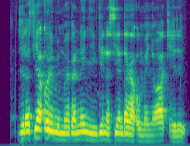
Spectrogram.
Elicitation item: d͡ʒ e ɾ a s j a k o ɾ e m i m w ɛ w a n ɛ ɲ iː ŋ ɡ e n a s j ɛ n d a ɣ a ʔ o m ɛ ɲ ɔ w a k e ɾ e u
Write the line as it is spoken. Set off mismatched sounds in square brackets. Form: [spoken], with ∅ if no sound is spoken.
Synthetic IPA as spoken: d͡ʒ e ɾ a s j a [ʔ] o ɾ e m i m w ɛ [ɣ] a n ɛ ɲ iː ŋ ɡ e n a s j ɛ n d a ɣ a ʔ o m ɛ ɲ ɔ w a k e ɾ e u

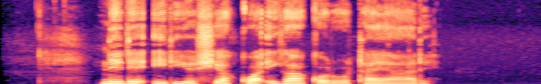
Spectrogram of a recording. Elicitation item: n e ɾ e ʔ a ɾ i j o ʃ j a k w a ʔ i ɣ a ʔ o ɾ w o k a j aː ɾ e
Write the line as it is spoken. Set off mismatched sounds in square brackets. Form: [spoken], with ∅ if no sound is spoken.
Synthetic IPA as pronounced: n e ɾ e ʔ [i] ɾ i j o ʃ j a k w a ʔ i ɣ a [k] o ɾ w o [t] a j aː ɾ e

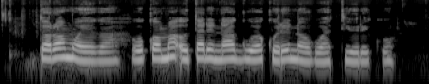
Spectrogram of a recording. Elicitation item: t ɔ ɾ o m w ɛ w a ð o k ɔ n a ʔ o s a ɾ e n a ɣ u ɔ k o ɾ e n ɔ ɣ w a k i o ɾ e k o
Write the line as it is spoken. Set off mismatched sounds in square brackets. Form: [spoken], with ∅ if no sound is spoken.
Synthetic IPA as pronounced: t ɔ ɾ [ɔ] m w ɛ [ɣ] a [ɣ] o k ɔ [m] a ʔ o [t] a ɾ e n a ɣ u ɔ k o ɾ e n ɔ ɣ w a [t] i o ɾ e k o

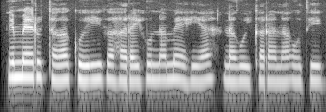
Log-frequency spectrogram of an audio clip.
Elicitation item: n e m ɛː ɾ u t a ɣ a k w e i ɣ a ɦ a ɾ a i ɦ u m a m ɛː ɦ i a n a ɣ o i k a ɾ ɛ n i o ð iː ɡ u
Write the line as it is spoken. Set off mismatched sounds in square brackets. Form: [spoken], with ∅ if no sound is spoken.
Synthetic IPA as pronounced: n e m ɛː ɾ u t a ɣ a k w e i ɣ a ɦ a ɾ a i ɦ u [n] a m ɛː ɦ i a n a ɣ o i k a ɾ [a] n [a] o ð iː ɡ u

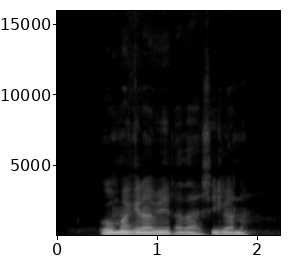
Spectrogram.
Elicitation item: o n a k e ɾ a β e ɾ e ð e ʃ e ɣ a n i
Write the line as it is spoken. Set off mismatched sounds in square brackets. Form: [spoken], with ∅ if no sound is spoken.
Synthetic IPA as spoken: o [m] a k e ɾ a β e ɾ [a] ð [a] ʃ [i] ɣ a n [a]

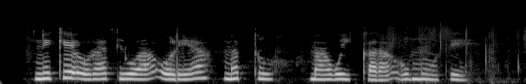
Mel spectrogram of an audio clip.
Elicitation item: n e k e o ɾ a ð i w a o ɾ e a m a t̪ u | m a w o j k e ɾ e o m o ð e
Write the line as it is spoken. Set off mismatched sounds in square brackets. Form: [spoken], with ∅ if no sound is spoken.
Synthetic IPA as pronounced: n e k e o ɾ a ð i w a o ɾ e a m a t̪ u | m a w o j k [a] ɾ [a] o m o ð e

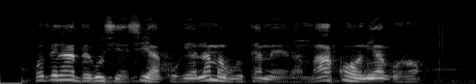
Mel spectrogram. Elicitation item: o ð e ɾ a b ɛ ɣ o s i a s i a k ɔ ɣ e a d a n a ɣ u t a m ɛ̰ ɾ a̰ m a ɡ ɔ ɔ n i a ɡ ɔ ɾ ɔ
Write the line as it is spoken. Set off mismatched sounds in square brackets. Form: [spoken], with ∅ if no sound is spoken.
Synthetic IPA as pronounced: o ð e ɾ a b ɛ ɣ o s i a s i a k [o] ɣ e a [n] a [m] a ɣ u t a m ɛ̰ ɾ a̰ m a [k] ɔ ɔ n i a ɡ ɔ ɾ ɔ

